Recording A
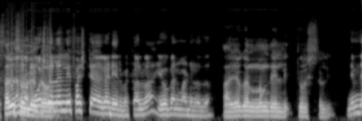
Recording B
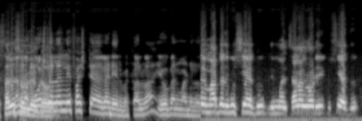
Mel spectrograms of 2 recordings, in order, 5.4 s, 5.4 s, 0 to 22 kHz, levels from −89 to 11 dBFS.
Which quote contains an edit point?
B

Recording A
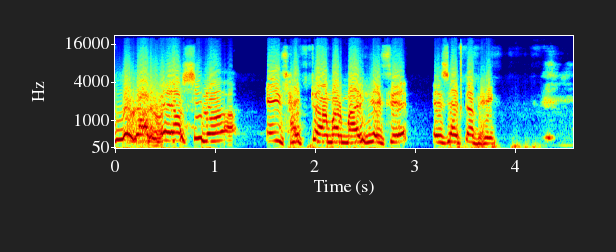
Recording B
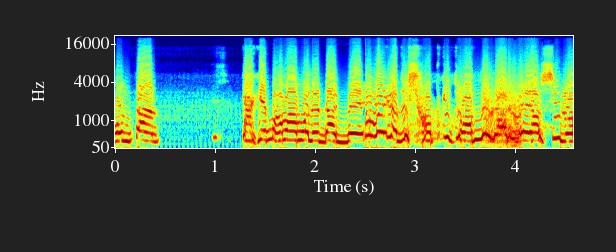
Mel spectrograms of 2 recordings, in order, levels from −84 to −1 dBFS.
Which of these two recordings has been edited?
B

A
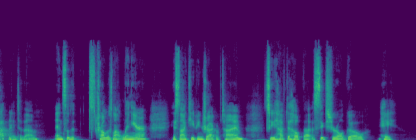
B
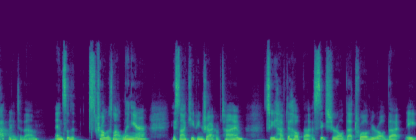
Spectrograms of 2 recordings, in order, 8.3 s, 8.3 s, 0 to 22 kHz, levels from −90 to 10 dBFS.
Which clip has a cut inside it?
A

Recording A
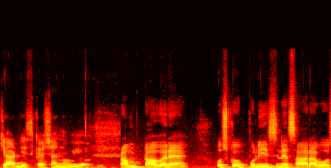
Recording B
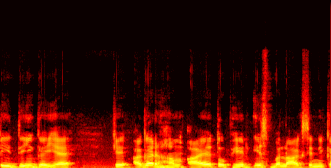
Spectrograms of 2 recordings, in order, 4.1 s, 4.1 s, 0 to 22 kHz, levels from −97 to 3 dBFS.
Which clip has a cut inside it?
A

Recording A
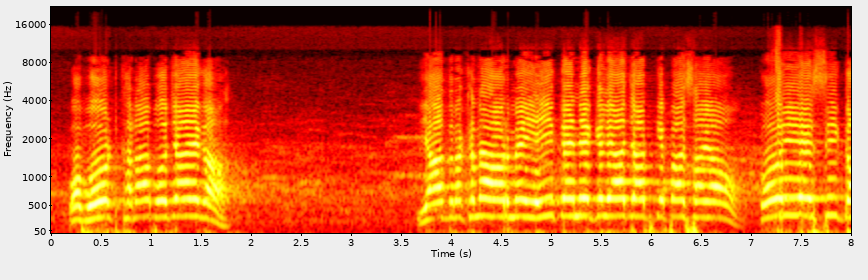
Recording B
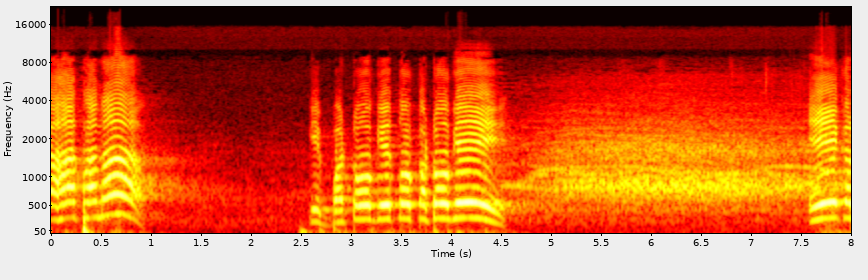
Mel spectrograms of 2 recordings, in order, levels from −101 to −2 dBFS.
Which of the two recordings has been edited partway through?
A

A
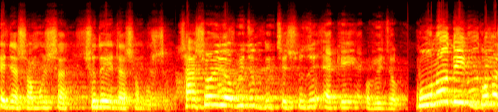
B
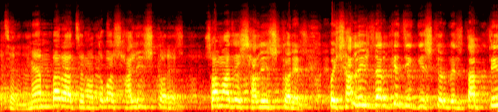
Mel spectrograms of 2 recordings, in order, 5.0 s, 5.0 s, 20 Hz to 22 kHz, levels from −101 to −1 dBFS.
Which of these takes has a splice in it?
A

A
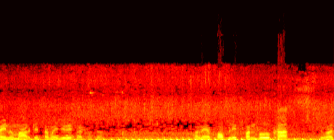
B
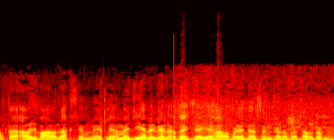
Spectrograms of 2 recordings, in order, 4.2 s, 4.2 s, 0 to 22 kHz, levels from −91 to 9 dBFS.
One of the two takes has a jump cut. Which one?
B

